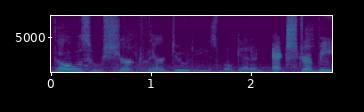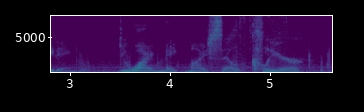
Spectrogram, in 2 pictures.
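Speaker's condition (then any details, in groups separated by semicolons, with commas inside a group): No condition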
